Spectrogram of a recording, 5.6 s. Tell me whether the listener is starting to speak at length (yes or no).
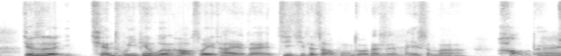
yes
